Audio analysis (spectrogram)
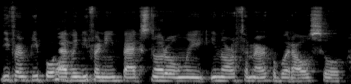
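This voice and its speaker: A woman's voice: on the low side, little pitch movement, racing, a little mellow. A woman hosting an interview podcast in a conversational style. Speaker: podcast host.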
